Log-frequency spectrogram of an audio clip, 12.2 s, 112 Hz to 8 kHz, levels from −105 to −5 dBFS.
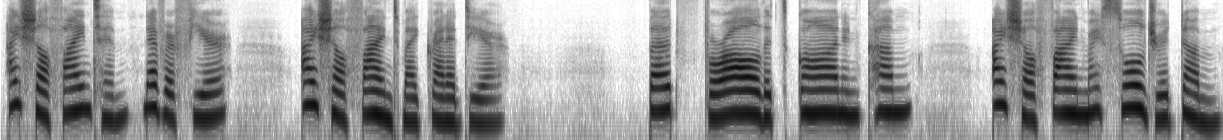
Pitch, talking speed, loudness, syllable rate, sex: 245 Hz, 120 wpm, -18 LUFS, 3.1 syllables/s, female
